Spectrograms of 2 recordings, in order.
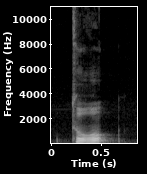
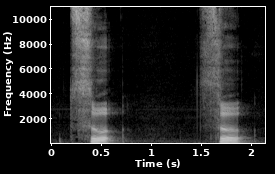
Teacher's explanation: This is particular because it's affricate, even though the following vowel is u. It's an exception, and it's like that.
